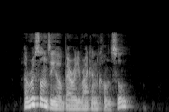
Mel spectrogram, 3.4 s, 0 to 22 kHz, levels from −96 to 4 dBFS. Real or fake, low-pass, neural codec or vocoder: real; 7.2 kHz; none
